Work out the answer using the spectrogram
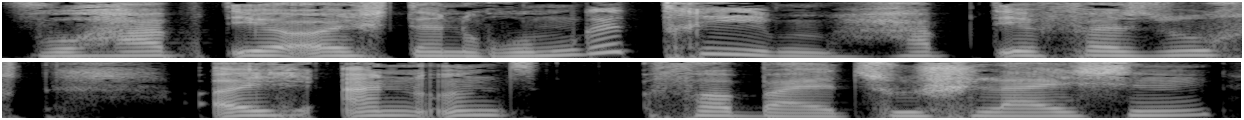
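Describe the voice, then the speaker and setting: A woman's voice: medium pitch, measured pace, dark tone, no room sound, clean studio sound, natural voice. A woman voicing a stern female gatekeeper who demands a password at the gate of a ghost town, speaking in a commanding way.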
